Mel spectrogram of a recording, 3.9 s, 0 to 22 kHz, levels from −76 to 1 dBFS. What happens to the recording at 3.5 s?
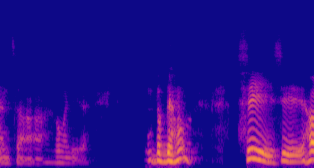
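Nothing goes wrong at 3.5 s: the speech carries on intact through that moment, with no dropout, click or distortion.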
